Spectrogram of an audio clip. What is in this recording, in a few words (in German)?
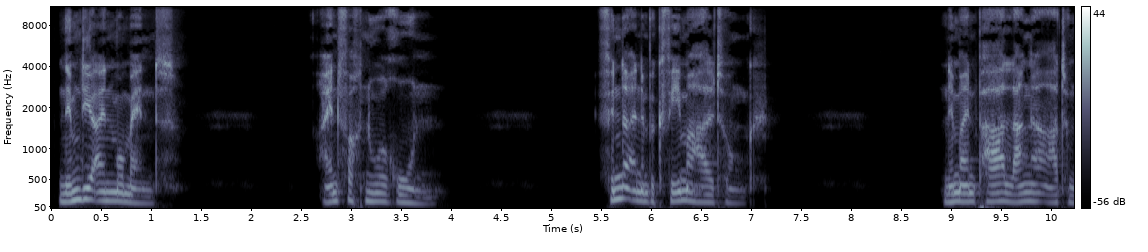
atempause; achtsamkeit ueben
